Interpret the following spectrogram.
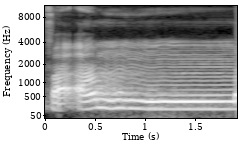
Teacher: میم مشدد غنہ ہوگا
